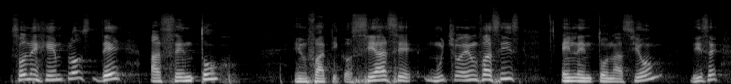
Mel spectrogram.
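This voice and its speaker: A man's voice: fairly high pitch, dark tone. A man teaching a Spanish grammar class, patient and checking understanding with tag questions. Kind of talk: classroom lecture. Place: church classroom.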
